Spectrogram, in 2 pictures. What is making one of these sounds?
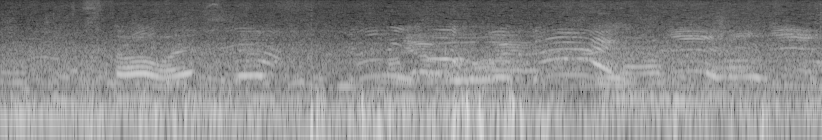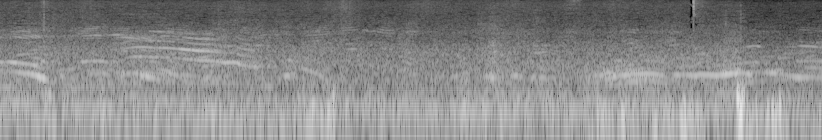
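A crowd of spectators shouts and cheers excitedly outdoors.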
